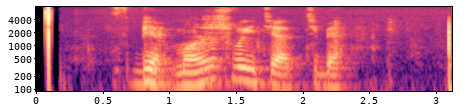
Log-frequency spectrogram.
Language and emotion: Russian, neutral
